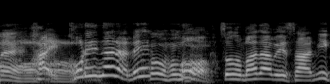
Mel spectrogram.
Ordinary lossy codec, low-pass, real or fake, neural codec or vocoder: none; 7.2 kHz; fake; codec, 16 kHz, 4 kbps, FreqCodec, larger model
